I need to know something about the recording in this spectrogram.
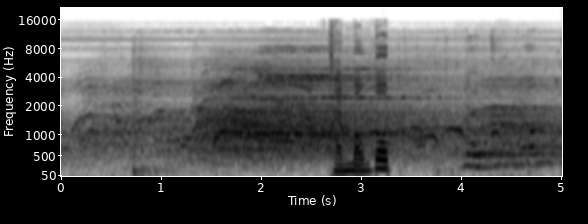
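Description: A crowd cheers loudly after a rally.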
